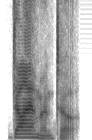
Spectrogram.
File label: "diamant", Indian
